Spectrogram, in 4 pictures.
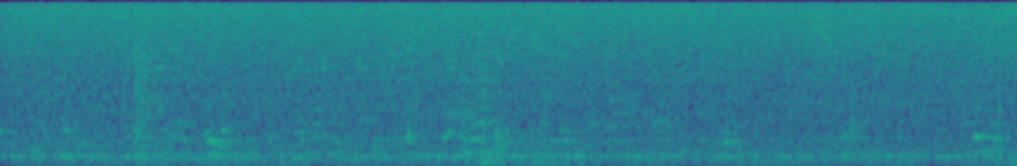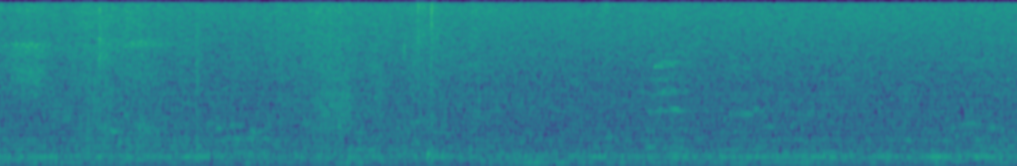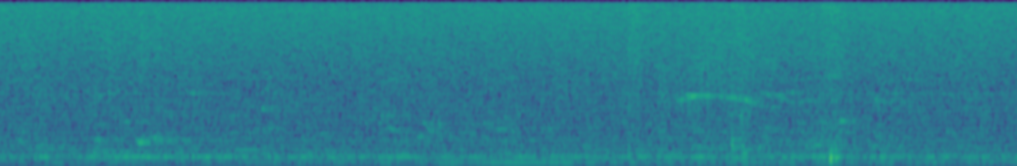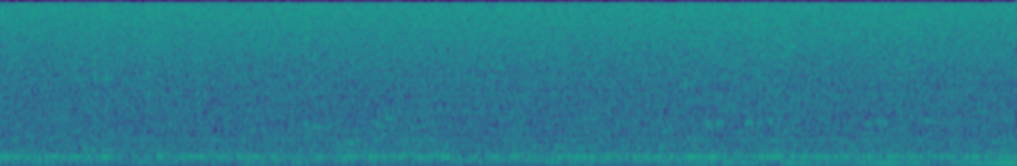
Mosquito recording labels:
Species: no mosquito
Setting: insect culture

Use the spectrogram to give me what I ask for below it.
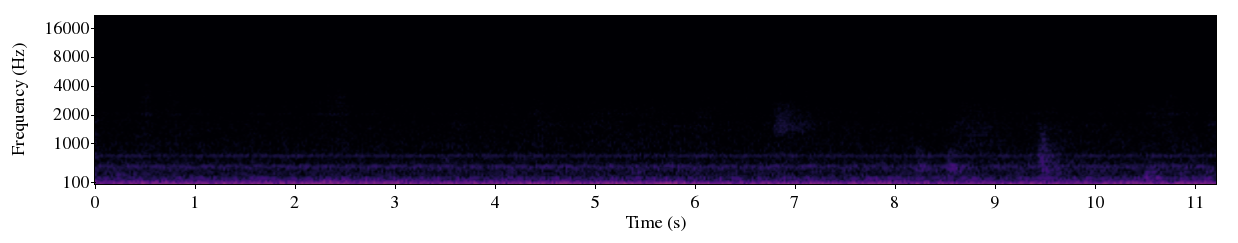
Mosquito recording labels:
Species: no mosquito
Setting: cup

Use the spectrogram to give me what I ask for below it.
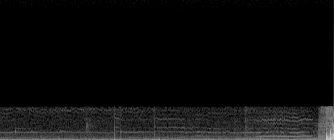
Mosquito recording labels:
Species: mosquito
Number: one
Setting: cup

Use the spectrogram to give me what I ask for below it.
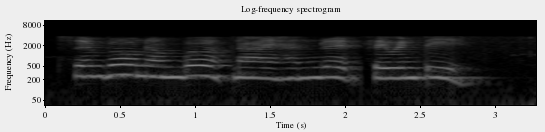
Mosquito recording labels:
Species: no mosquito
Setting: cup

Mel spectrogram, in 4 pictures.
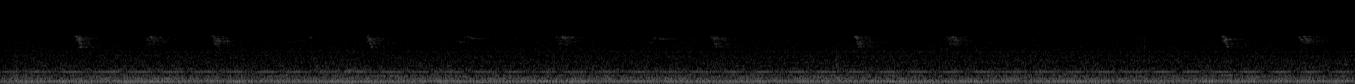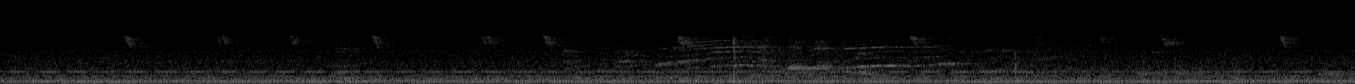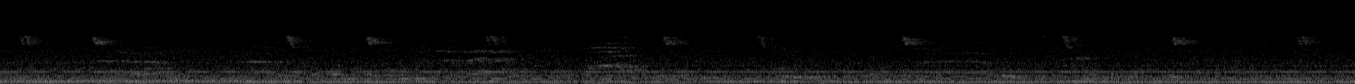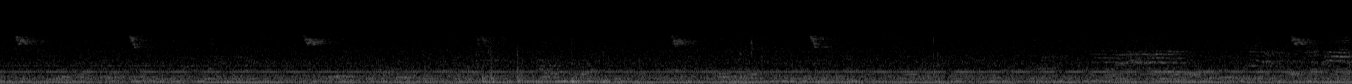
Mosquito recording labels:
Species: no mosquito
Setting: insect culture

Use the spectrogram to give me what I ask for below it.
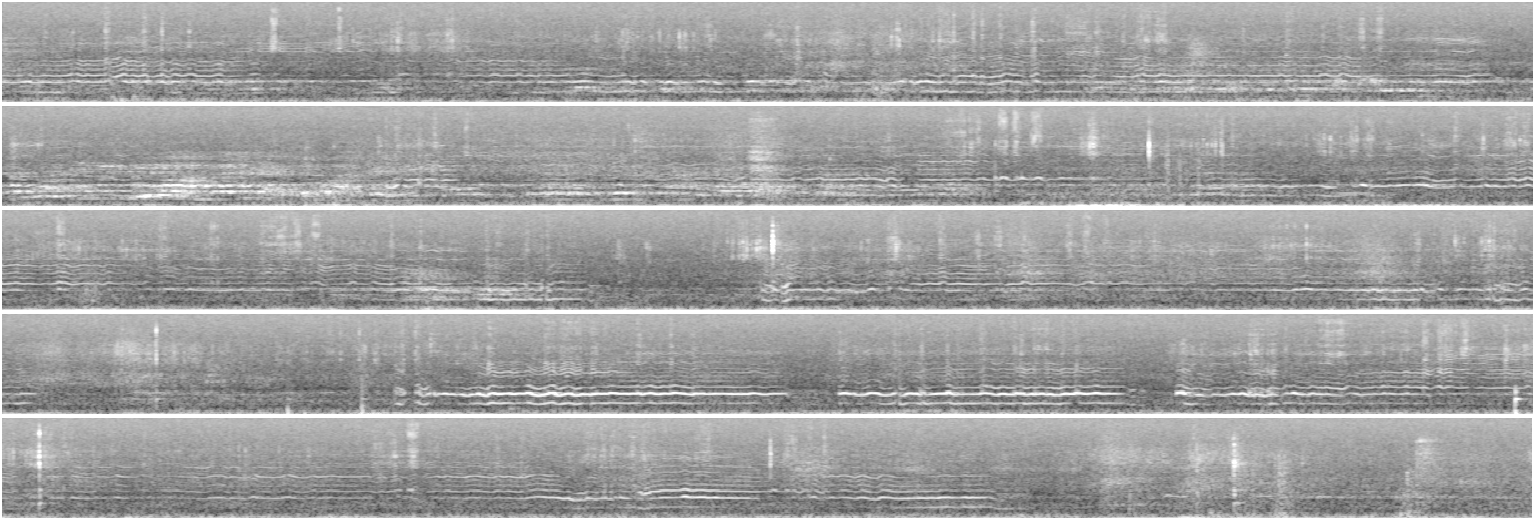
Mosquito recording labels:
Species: Anopheles arabiensis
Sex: female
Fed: unfed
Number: one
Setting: cup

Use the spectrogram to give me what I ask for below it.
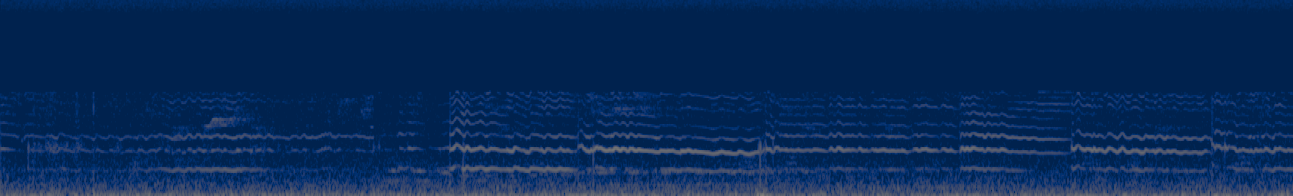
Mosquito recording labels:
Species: Anopheles harrisoni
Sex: female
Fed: blood-fed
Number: one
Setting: cup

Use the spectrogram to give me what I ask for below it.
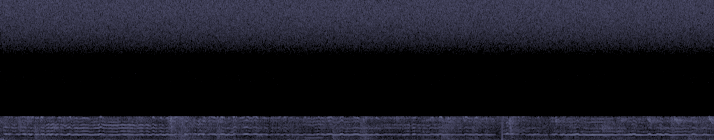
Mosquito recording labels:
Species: mosquito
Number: one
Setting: cup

